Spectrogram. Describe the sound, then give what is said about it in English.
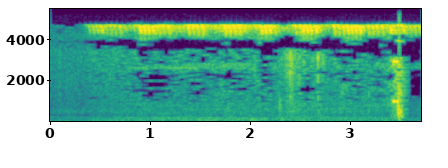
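A steady, high-pitched chorus of chirping crickets, played as a sound effect on the Don and Mike Show, rings continuously for several seconds, with a brief louder click near the end and no voices. “Hey, Crickets worked real well that time. Right on. Welcome back, Crickets.”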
